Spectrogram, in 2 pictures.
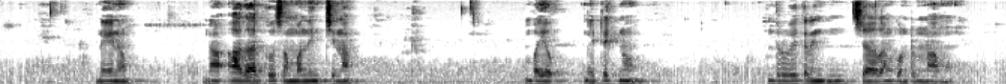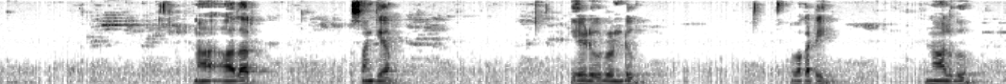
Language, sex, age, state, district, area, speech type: Telugu, male, 45-60, Andhra Pradesh, N T Rama Rao, urban, read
